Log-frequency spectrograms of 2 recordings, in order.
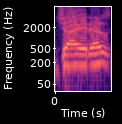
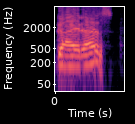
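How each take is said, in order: First: The word begins with a j sound. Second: The word begins with a hard g sound. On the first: "कुछ लोग जाइरस कहते हैं" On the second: "वो जैसा आप pronounce करो"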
